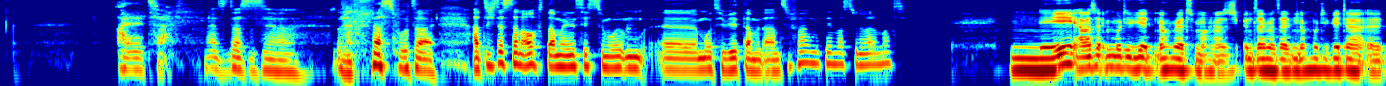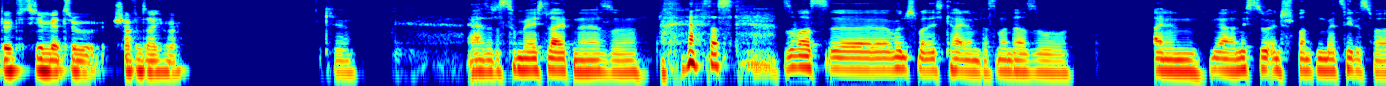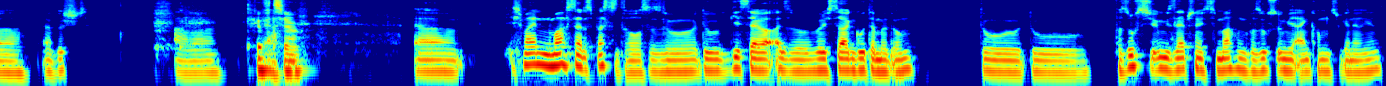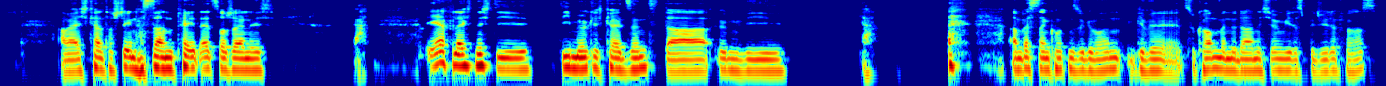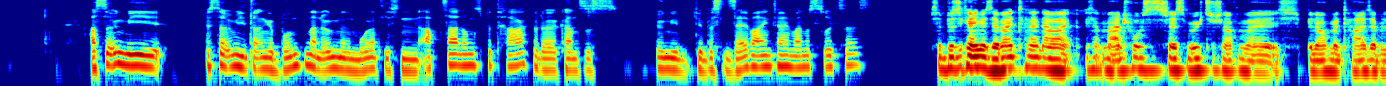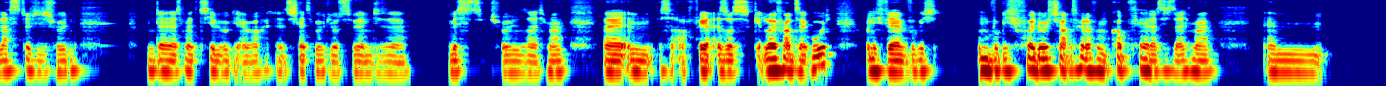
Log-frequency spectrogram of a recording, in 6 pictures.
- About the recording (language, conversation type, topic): German, advice, Wie kann ich Motivation und Erholung nutzen, um ein Trainingsplateau zu überwinden?
- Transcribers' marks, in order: snort; laughing while speaking: "das"; chuckle; tapping; snort; laughing while speaking: "dass dann"; snort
